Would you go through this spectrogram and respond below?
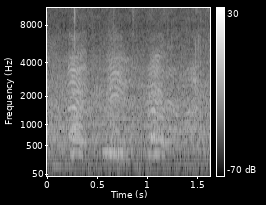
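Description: A crowd sound-effect track for a football game scene rises in three cheering, shouting swells over a steady murmur, moderately loud and without anyone speaking over it.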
